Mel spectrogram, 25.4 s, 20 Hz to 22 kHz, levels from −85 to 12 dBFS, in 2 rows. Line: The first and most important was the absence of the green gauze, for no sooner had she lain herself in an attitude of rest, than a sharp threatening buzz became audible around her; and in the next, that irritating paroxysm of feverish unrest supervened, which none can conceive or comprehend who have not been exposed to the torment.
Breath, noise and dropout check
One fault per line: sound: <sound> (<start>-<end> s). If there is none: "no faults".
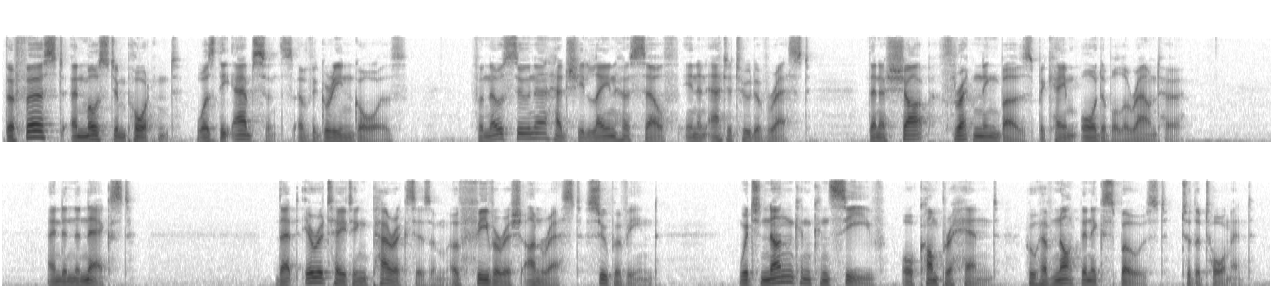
no faults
